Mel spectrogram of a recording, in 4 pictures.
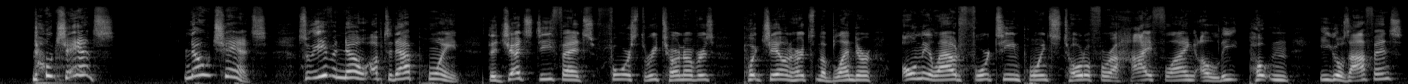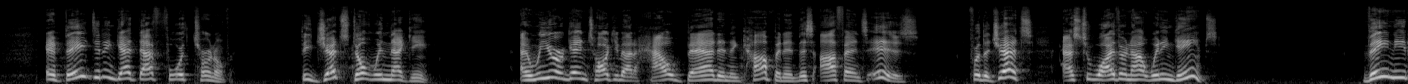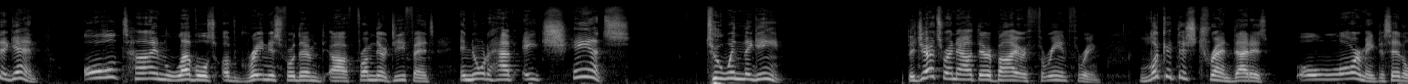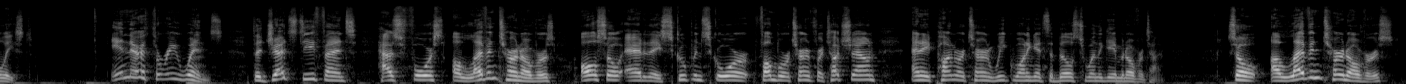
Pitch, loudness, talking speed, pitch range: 215 Hz, -25 LUFS, 170 wpm, 190-245 Hz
